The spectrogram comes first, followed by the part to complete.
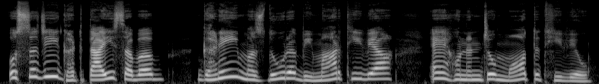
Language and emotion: Sindhi, neutral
